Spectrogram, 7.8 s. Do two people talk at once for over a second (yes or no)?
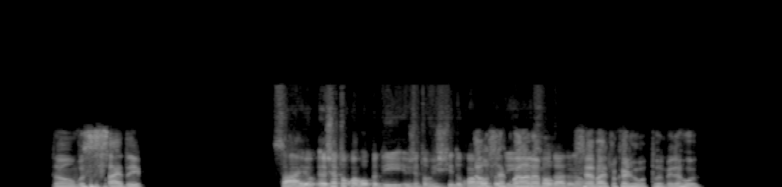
yes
